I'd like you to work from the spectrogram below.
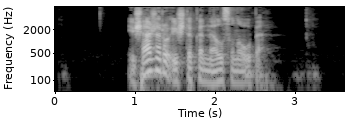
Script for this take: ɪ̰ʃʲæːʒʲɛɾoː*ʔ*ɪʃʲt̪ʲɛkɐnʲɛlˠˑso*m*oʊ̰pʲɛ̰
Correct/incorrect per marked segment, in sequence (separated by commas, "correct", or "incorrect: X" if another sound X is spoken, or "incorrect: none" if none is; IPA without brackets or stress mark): correct, incorrect: n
